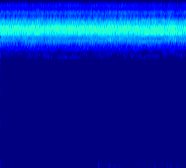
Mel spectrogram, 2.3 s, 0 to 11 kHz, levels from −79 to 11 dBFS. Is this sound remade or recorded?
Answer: remade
